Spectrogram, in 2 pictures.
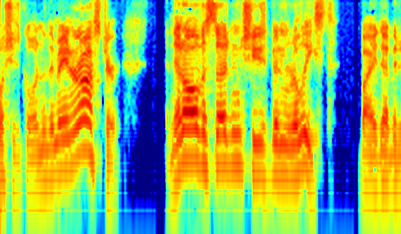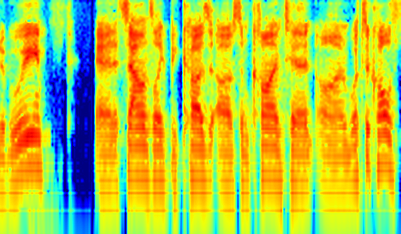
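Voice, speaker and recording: A man's voice: mid-range voice, no room sound, clean studio sound. A man hosting a podcast, talking through news in a casual, conversational way. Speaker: podcast host.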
